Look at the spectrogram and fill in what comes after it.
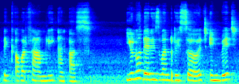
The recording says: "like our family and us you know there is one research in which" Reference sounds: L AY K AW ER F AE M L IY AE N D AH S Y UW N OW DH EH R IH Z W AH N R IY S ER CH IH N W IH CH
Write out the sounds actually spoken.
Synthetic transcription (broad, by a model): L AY K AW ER F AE M L IY AE N D AH S Y UW N OW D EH R IH Z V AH N R IY S ER CH IH N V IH CH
